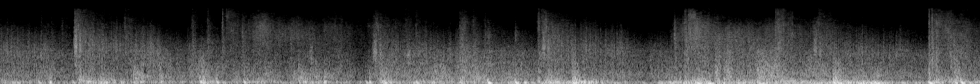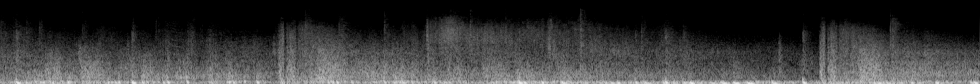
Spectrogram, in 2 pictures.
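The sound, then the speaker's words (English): World War I artillery shelling, recorded a minute before the end of the war: a dense, continuous barrage of heavy booms and sharp cracks rolling over one another with a deep rumble underneath, loud and sustained without pause. “So you'll hear shelling, and then it'll stop.”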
